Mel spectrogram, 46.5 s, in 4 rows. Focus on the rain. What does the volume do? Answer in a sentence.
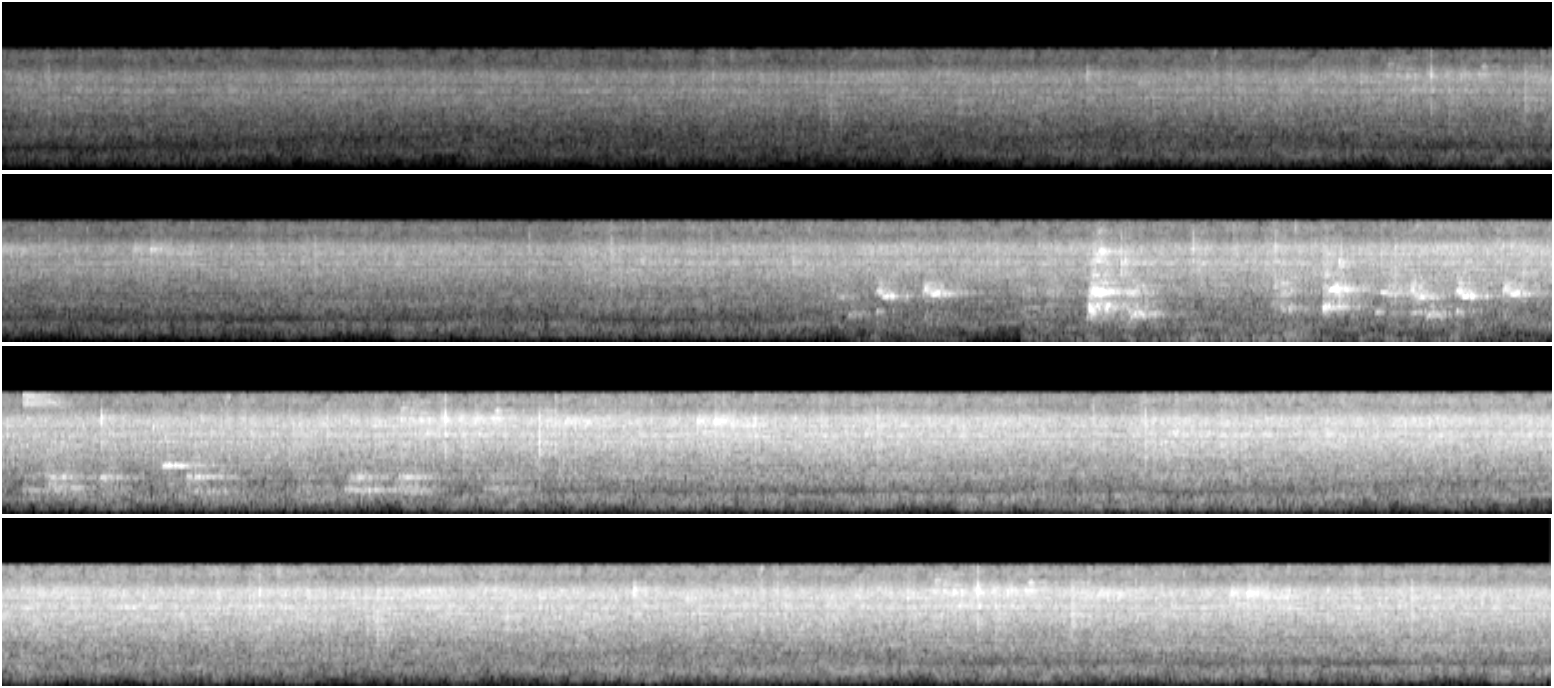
The volume of the rain goes up.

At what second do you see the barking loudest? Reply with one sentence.
The loudest moment of the barking is at 20 seconds.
